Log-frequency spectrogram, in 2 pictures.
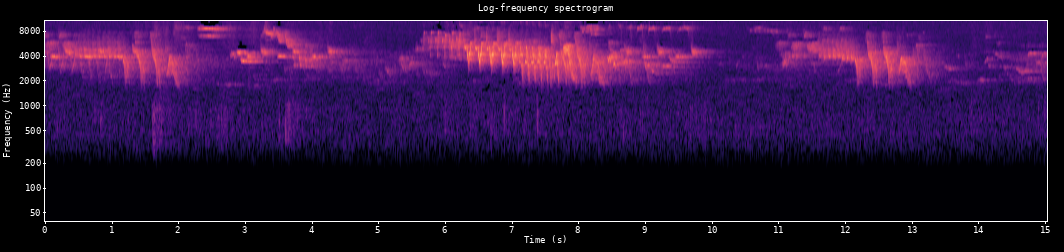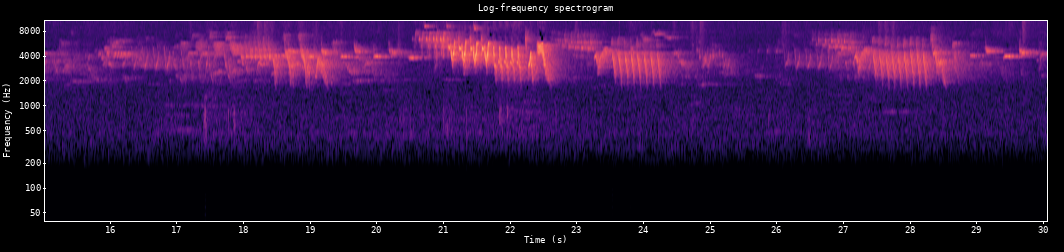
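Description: Songbirds singing: fast trilled phrases of about two to three seconds, repeated every four or five seconds, with a faint background hiss between them.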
